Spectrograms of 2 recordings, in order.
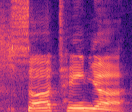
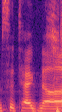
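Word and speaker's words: Sategna: Satania. There we go. I remember. G is silent. I remember when I first heard that name, everyone, even the coaches were calling him Satna and everyone was like,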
